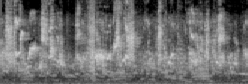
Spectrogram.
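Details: Constant high twittering from finches eating, a crowded patter of bright chirps and tiny trills with only slight swells in volume.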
